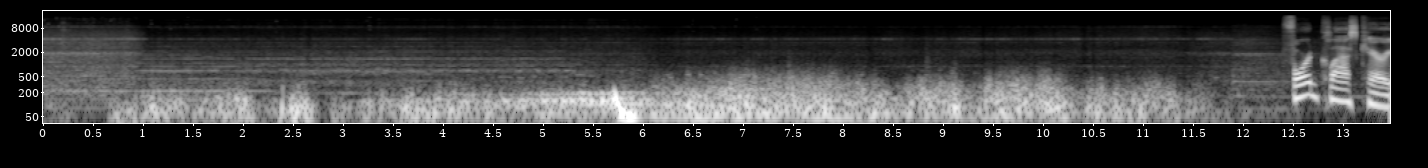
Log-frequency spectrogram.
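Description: Wind blows hard across an open space.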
